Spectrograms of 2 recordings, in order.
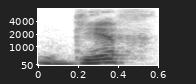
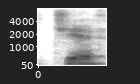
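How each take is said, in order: First: The word begins with a hard G sound. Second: The word begins with a J sound. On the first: The speaker calls it right. "GIF with a hard G" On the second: The speaker calls it wrong. "JIF as in peanut butter"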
